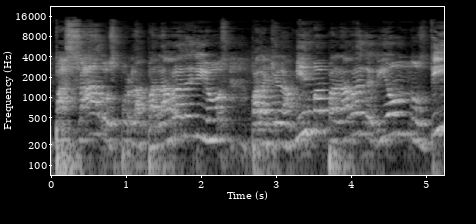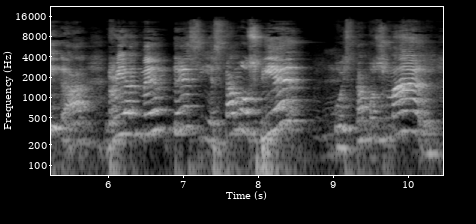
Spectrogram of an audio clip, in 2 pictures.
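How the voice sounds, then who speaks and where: High-pitched man preaching slow and fiery, says hermanos every line, heard from far off in an echoey church. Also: lively intonation. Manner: repeats "hermanos" constantly, rising to shouts. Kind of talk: Pentecostal sermon. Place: church hall.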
